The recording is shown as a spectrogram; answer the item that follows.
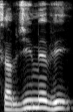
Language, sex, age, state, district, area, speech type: Hindi, male, 30-45, Bihar, Muzaffarpur, rural, spontaneous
